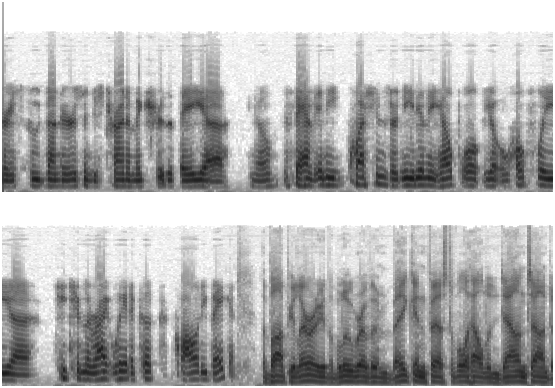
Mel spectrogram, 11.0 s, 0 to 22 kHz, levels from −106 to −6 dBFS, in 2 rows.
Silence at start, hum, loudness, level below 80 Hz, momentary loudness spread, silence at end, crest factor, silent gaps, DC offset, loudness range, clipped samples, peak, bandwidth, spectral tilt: 0 s; none; -24 LUFS; -56 dBFS; 7 LU; 0 s; 14 dB; none; under 0.1%; 1 LU; under 0.1%; -10 dBFS; 11.5 kHz; -7.5 dB/octave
